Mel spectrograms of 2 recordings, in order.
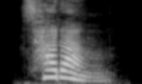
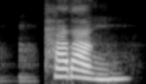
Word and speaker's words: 사랑: At the beginning of a syllable, 이응 is silent. At the bottom, 이응 sounds nasal. So, 이응 at the start is like a placeholder, but final, 이응, is the nose sound.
